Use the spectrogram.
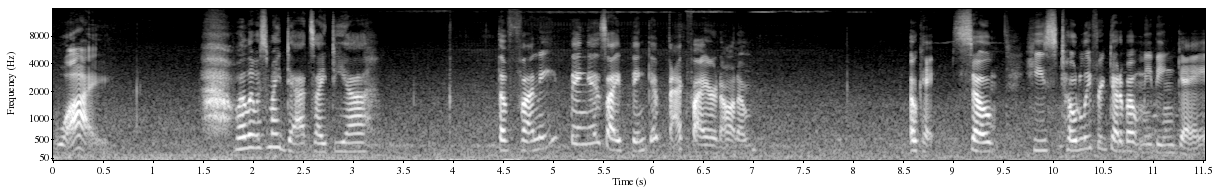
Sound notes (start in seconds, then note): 1.4 sigh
